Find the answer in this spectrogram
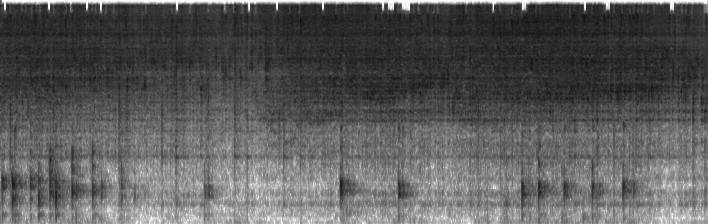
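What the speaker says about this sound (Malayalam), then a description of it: "ഗ്യാസിലൊരു കുക്കർ വെച്ച് കൊടുത്തിട്ടുണ്ട്. അതിലേക്ക് നെയ്യ് ഒഴിച്ച് കൊടുക്കുകയാണ്." Ghee heats and sizzles in a pressure cooker on a gas stove, giving a steady close hiss broken by frequent small pops and crackles throughout, with no voices.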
